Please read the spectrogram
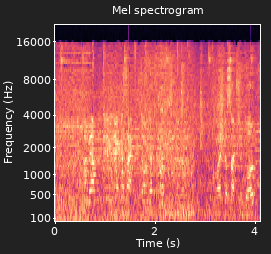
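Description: Speech: a man talking in dialogue, over a steady low hum.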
